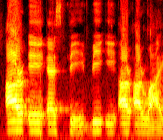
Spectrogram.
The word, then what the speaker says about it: raspberry: which other example covered c-u-p-b-o-a-r-d everybody say cupboard r-a-s-p-b-e-r-r-y say raspberry what are the example empty not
